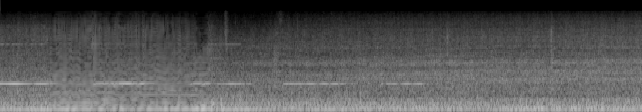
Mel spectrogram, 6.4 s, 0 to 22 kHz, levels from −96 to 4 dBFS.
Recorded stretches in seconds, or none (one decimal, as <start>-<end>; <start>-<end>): 0.0-0.5; 2.1-6.4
